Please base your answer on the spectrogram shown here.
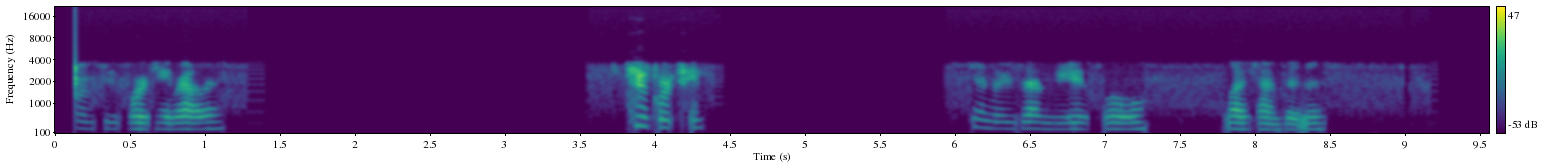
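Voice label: Police Northeast District Dispatch, p25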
